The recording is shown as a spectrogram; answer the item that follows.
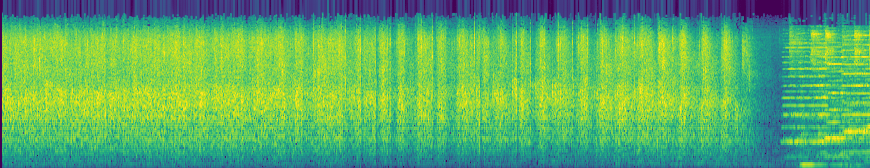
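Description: Concert-hall audience applauding. In the second half the clapping turns rhythmic and together, then dies away about a second before the end.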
